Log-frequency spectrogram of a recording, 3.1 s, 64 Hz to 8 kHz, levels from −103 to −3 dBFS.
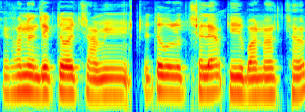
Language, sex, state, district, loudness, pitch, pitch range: Bengali, male, West Bengal, Dakshin Dinajpur, -18 LUFS, 145 Hz, 140-150 Hz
